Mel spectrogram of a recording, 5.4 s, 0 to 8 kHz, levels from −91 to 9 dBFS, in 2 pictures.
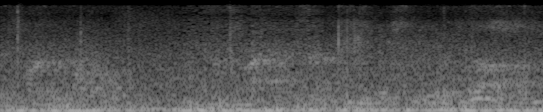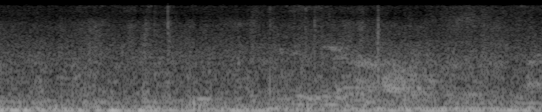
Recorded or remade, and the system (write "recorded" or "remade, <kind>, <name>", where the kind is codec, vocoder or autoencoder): remade, autoencoder, DAC-VAE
